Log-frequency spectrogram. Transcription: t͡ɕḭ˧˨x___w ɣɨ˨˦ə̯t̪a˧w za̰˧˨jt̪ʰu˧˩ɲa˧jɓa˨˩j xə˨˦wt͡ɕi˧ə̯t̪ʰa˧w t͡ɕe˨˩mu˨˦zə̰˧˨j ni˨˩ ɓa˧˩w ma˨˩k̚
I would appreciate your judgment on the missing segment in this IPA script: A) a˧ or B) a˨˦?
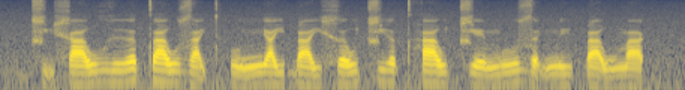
B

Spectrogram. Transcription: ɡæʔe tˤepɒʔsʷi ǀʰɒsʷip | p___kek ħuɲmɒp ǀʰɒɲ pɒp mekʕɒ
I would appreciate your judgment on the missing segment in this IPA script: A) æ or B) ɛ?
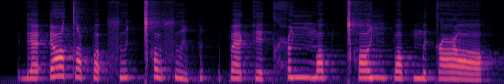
A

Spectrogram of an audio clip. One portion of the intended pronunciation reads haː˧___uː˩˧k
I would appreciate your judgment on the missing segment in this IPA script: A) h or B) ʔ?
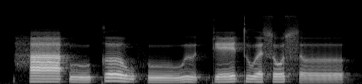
B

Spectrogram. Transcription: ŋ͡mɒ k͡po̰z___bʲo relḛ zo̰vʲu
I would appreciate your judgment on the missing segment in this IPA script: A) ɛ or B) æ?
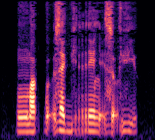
B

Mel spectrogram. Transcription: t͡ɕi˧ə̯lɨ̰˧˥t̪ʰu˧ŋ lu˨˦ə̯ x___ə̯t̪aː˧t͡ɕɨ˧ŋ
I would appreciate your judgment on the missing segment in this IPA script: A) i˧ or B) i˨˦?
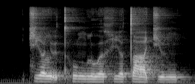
B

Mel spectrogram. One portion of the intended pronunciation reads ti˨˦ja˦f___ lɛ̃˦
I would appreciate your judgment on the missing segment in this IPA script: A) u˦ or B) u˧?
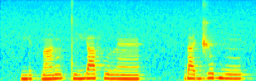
B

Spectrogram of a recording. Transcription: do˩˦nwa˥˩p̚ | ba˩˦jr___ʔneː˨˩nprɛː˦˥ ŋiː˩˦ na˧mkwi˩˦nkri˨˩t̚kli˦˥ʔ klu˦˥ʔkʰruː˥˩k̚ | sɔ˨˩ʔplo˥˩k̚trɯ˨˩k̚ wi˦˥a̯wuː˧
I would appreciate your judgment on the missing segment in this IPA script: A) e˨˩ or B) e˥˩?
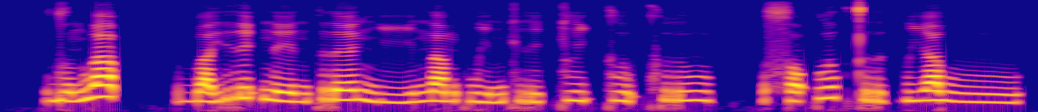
B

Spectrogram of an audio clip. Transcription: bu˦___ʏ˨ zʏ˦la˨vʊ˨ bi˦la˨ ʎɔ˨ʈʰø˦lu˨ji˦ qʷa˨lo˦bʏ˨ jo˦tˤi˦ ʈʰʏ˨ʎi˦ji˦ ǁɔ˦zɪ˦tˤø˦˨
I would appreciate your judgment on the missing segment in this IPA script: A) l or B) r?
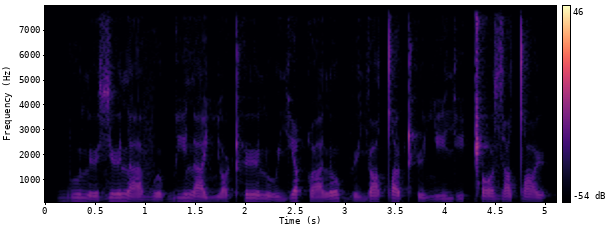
A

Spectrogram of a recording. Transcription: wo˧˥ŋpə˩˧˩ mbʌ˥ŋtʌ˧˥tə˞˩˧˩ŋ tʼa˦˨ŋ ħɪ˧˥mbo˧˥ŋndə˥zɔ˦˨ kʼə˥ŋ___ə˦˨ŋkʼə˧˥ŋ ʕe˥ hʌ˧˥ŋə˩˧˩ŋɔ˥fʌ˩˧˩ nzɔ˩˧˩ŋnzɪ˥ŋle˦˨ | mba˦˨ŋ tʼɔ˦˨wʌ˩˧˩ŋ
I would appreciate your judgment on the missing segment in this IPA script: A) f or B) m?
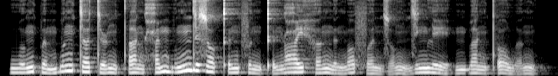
A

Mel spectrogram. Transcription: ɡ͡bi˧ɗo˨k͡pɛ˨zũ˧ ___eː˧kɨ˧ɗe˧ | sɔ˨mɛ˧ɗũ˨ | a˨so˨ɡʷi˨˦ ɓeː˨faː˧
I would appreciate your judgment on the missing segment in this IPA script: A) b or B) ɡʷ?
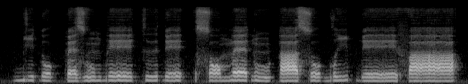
A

